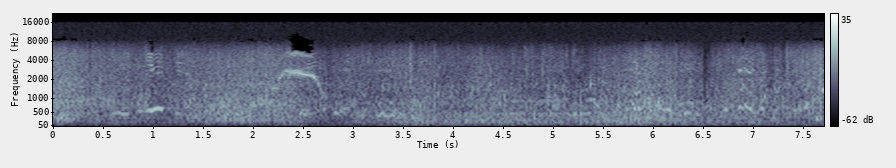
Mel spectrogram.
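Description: Children's feet splash through shallow water.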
